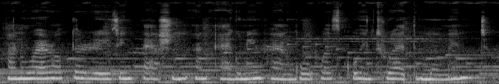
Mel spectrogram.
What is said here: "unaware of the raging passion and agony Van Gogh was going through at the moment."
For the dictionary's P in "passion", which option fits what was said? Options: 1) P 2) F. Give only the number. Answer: 1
